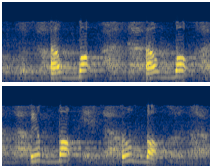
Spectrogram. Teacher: یہاں پر قلقلہ نہیں ہوگا بلکہ آواز کو جمائیں گے، صحیح ہے، اور تھوڑی سی آواز جاری کریں گے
